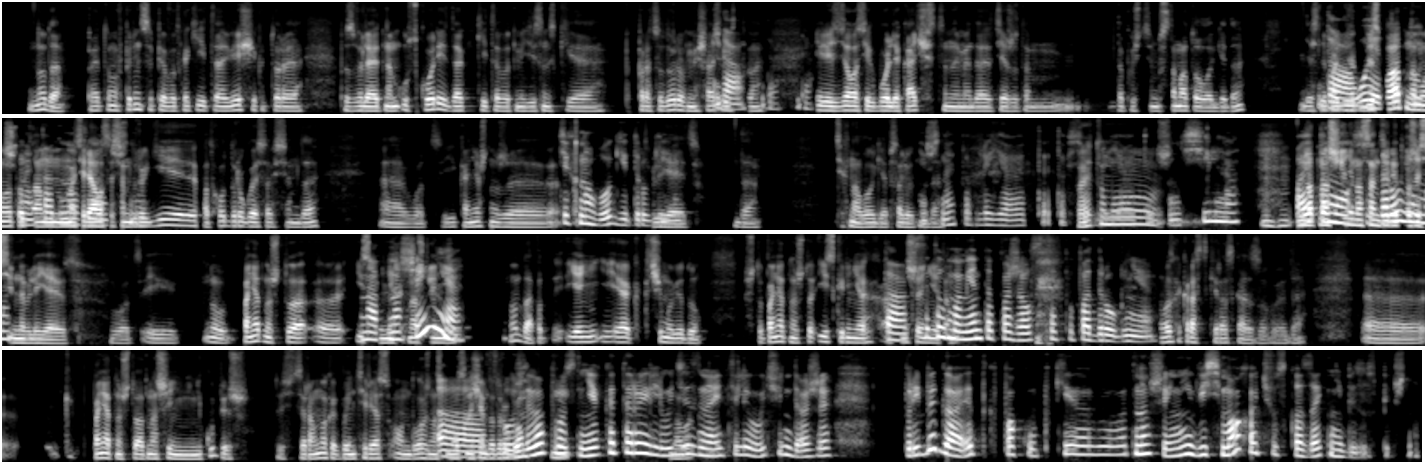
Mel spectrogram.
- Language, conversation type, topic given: Russian, unstructured, Почему так много людей испытывают стресс из-за денег?
- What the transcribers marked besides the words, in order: chuckle; other background noise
